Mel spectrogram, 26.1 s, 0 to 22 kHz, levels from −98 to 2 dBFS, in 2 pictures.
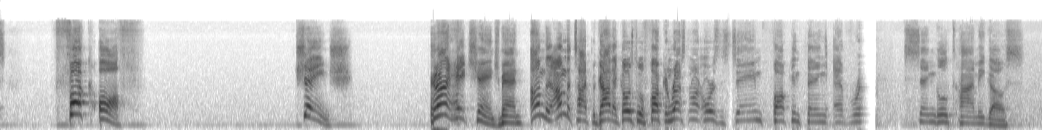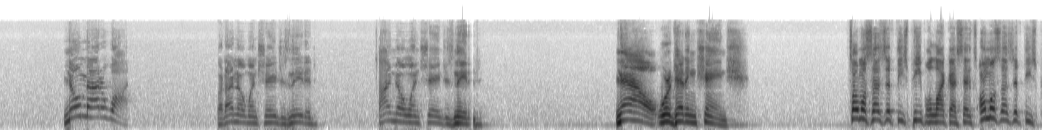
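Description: At 5.39 to 5.55 s there is a short concealed packet loss. About 20 ms of audio never arrived, and the receiver filled it by extending the preceding sound, stretching that stretch slightly. It comes across as a brief smear.

From 8.35 s the automatic gain starts rising. After the talker moves away around 8.5 s, the input drops by about 12 dB, and the gain control slowly adds about 8 dB by 12.83 s. Voice and room noise swell together, so the waveform envelope and noise floor climb steadily.

Inside that rise, a burst of packet loss at 9.09 to 9.16 s removes 60 ms. The last sound is held and fades, and the sound resumes further on. A spectrogram shows frozen bands that fade before normal texture returns.

At 10.74 to 10.96 s, a long network dropout is the likely cause of a 200 ms hole. A fading fill gives way to about 100 ms of silence, visible as a flat, empty gap in the waveform.

A second burst of packet loss at 18.88 to 19.01 s drops 60 ms, adds a little delay, and shows the same held, fading band.

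A short concealed packet loss at 21.18 to 21.22 s leaves a tiny 20 ms smear.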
